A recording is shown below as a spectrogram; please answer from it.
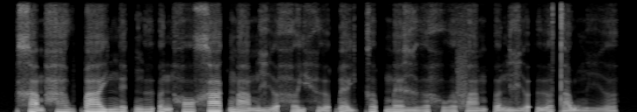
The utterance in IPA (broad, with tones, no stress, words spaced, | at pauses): xa̰˧˨mha̤˨˩w ɓaː˨˦jŋe˨˩t̚ ŋɨ˨˦ʔə̰˧˨nhɔ˧ xa˦˥k̚ma˧˩mɣḭ˧˨ə̯ hə˨˦jhɨ̰˧˨ə̯ɓɛ̰˧˨j kə˦˥p̚ mɛ˧ɣɨ˨˦ə̯ hu˧ə̯fa˨˦mʔə̰˧˥nɣḭ˧˨ə̯ ʔɨ̰˧˥ə̯t̪a̰˧˨wmi˧˩˨ə̯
